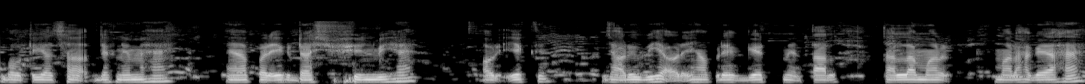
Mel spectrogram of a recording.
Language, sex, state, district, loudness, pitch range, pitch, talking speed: Hindi, male, Bihar, Vaishali, -17 LUFS, 110-140 Hz, 110 Hz, 145 wpm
